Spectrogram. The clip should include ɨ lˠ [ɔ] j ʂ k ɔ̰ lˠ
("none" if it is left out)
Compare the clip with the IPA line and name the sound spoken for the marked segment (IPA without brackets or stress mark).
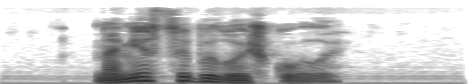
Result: ɔ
